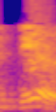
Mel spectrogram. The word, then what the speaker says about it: dairy: 一个是 dairy，一个是 diary，发音都有很大的差别。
